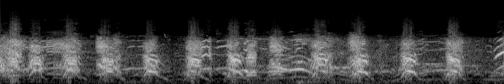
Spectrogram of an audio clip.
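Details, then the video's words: Husky sled dogs in 4-dog teams at the start of a race, Rendlesham, January 2016, recorded on analogue cassette; sharp excited barks in steady bursts, roughly two per second, several dogs overlapping. "4 dog Husky teams - the complete start"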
